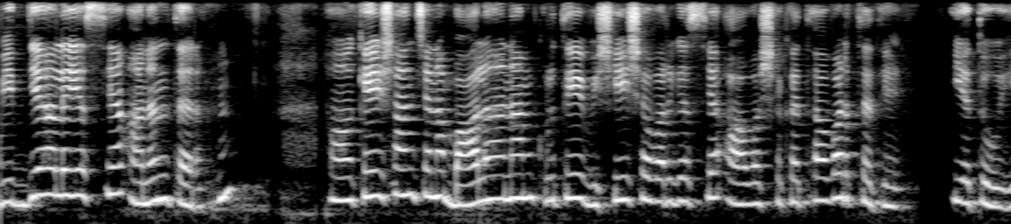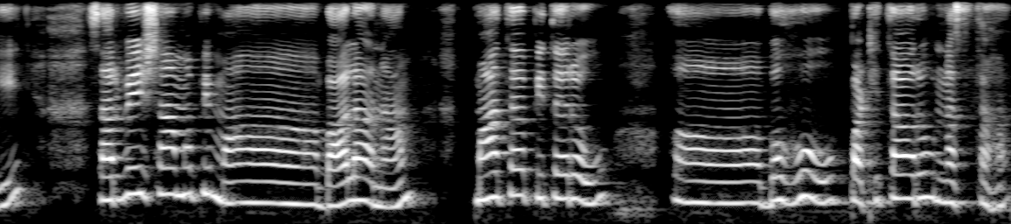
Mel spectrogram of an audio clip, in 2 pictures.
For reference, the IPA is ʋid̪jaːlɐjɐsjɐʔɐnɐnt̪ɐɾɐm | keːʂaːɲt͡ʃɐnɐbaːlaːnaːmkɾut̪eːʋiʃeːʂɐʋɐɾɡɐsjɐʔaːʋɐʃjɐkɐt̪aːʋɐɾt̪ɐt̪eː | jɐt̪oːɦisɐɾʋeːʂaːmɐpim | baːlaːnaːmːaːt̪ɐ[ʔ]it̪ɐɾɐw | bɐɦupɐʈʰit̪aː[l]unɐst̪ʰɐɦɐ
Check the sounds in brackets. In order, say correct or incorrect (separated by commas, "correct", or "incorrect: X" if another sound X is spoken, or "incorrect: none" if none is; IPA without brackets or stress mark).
incorrect: p, incorrect: ɾ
